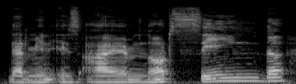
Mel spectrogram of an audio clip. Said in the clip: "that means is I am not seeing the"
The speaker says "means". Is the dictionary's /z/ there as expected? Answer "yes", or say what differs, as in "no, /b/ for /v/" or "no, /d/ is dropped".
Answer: no, /z/ is dropped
